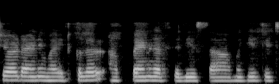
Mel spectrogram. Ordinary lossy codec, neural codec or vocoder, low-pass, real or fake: none; none; 7.2 kHz; real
